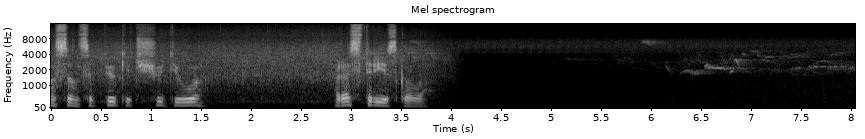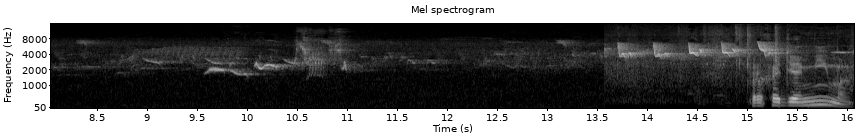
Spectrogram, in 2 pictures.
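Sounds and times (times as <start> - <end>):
songbirds chirping and trilling: 3.2 - 16.0.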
